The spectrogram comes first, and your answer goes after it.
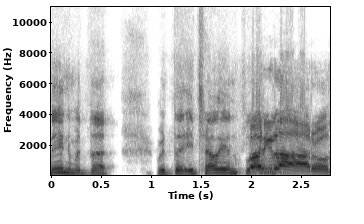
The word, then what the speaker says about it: Barilaro: Barilaro. That's how you say it.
